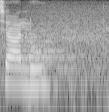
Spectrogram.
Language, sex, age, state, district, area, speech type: Hindi, female, 30-45, Madhya Pradesh, Hoshangabad, rural, read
